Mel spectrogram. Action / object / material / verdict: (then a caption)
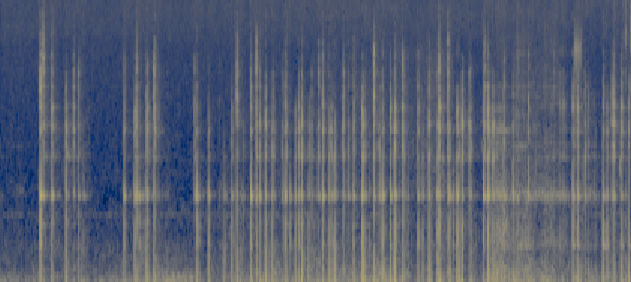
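tap / round flat bamboo board tapped and scratched with fingernails / bamboo / none. Long nails tap and scratch the surface of a round, flat, solid bamboo board held close to the mic. The result is a quick, uneven run of dry, clicky taps with scratchy, crunchy texture between them. Each tap has a soft low thump and a faint, steady mid-pitched tone beneath it.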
